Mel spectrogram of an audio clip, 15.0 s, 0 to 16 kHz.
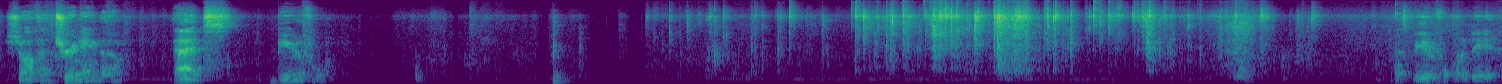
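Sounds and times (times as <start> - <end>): foil crinkling: 6.5 - 13.2.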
